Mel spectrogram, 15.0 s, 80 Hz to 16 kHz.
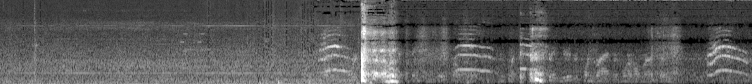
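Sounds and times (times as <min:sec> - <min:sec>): cat meowing: 0:06.4 - 0:07.1, 0:09.1 - 0:10.7, 0:14.1 - 0:15.0.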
